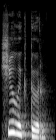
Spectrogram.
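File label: "сьылігтыр", Komi, female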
